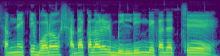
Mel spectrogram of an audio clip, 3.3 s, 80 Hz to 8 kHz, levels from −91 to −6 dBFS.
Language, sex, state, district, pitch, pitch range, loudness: Bengali, male, West Bengal, Alipurduar, 130 Hz, 125-140 Hz, -16 LUFS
